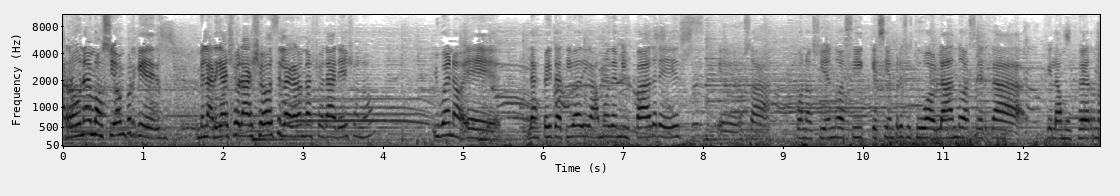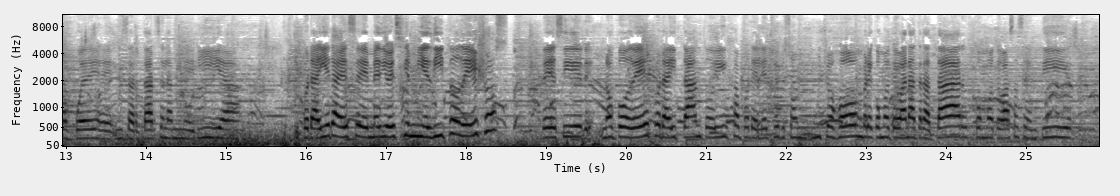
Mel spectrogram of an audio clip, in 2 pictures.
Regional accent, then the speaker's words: Formosa, Argentina; Yo soy nativa de Formosa y fue ahí donde yo escuché acerca de la minería y el sur.

